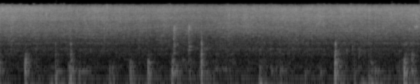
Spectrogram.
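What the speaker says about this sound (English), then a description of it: "So it's just sweating the shallots off until they are translucent." Sliced long shallots sizzle and fry in a pan, a steady loud hiss broken by scraping stirs and occasional pops, close up with no talking.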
